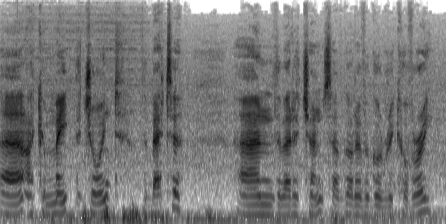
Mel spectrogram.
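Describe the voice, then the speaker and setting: Noticeable background noise sits behind this man. He talks at a very fast pace with a medium pitch. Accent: English. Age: 60s. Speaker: triathlete vlogger. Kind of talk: vlog monologue. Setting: outdoors, on a run. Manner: halting.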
